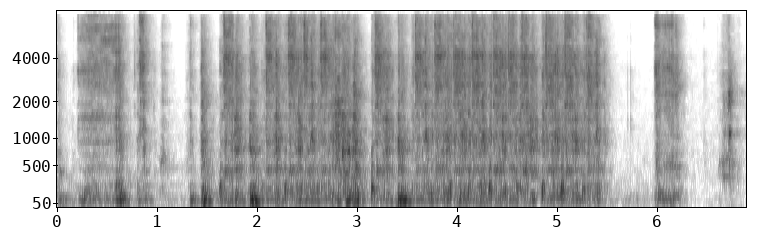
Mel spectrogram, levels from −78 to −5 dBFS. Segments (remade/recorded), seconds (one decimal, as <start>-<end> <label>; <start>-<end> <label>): 0.0-6.9 remade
